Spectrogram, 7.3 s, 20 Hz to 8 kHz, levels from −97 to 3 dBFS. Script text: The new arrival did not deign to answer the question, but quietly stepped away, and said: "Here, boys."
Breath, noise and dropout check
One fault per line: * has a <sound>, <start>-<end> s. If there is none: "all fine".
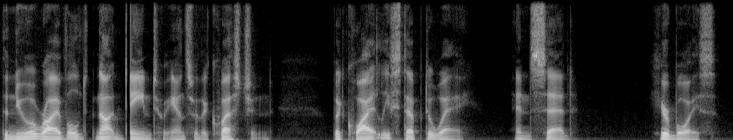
* has a dropout, 1.3-1.3 s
